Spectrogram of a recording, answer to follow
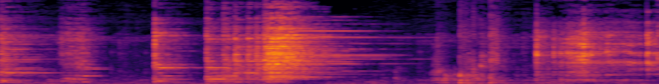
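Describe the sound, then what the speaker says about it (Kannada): Metal pots, ladles and dishes clink and clang in a home kitchen as cooked avarekai bassaru, a bean curry, is poured into a bowl, with several sharp close knocks separated by quiet gaps. "ಈಗ ಒಂದು ಬಟ್ಲಿಗೆ ಬಗ್ಗಿಸ್ಕೊತಾ ಇದ್ದೀನಿ"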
